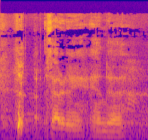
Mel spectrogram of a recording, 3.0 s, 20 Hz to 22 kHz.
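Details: Adult with intractable hiccups since December 2015, recorded June 20, 2020, living with a severe disability: a single abrupt, sharp hiccup followed by a few drawn-out voiced sounds.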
